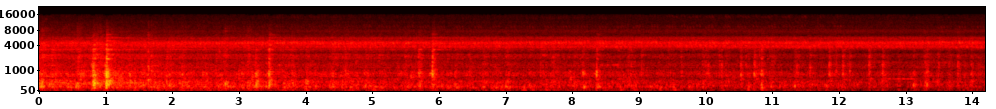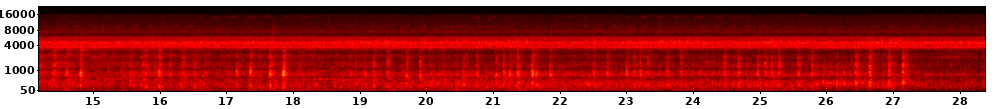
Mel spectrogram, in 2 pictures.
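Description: JR Kyushu 415 series 100-subseries steel-bodied electric train moving away over the track, its wheels clicking and knocking over rail joints and points, growing fainter as it recedes. A steady high chirring of insects runs underneath.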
